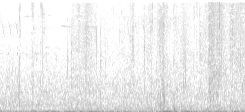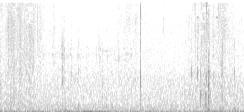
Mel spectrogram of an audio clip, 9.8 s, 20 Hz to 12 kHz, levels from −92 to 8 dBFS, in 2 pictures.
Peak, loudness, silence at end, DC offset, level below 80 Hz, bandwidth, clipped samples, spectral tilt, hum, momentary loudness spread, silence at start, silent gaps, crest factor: -26 dBFS; -61 LUFS; 0 s; under 0.1%; -66 dBFS; 11.5 kHz; under 0.1%; -2.5 dB/octave; none; 11 LU; 0 s; none; 30 dB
